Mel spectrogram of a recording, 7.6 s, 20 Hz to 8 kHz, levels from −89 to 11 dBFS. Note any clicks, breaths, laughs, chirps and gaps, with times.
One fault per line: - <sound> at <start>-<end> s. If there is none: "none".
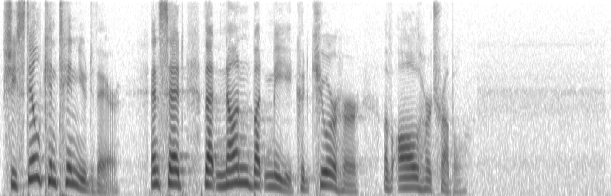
none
